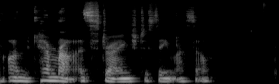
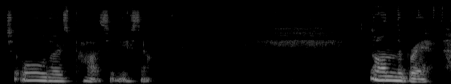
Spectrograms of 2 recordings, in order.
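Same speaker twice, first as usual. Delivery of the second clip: guided meditation; 3 dB quieter than usual. Acted.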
